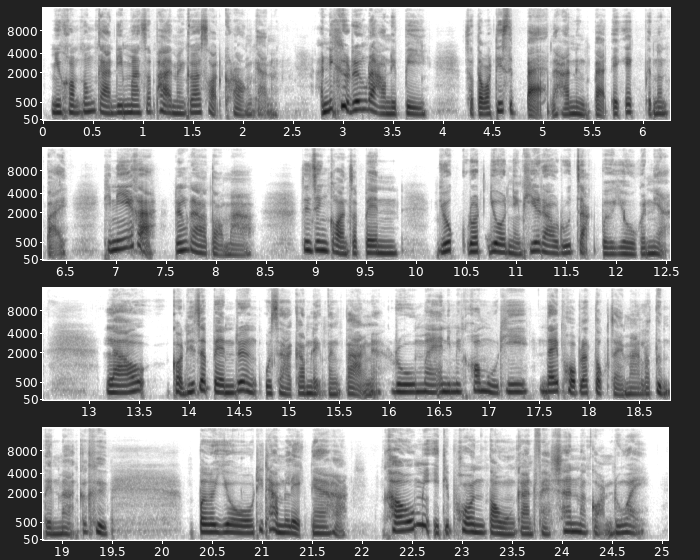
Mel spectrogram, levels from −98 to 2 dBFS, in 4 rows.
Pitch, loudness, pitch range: 200 Hz, -21 LUFS, 175-225 Hz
